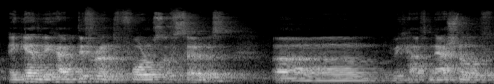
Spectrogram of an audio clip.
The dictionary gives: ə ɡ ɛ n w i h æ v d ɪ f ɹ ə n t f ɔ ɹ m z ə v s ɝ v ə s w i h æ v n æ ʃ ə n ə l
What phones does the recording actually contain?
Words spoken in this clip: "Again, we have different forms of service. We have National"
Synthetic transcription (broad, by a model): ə ɡ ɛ n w i h æ v d ɪ f ɹ ə n t f ɔ ɹ m s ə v s ɝ v ə s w i h æ v n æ ʃ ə n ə l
